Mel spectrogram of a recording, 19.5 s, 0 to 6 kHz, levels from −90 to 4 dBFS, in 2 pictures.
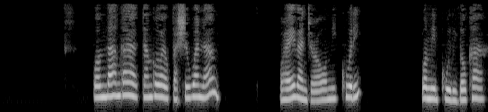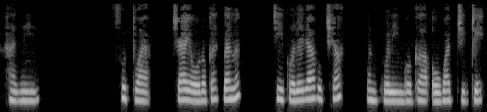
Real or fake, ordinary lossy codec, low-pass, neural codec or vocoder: fake; MP3, 24 kbps; 5.4 kHz; codec, 16 kHz, 0.5 kbps, FunCodec, trained on LibriTTS, 25 frames a second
